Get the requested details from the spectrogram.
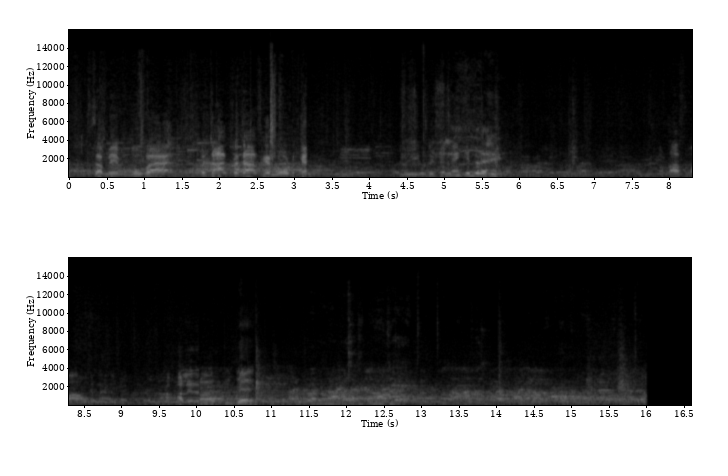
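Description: A crowd of men talk and call out nearby, outdoors.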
